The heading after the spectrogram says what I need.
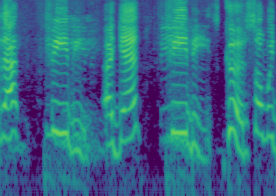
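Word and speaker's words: Phoebe: that name is not febe it is not phobe no the right pronunciation of that name is Fe everybody say Fe B Fe that's it phbe can we say that phebe again phebe good so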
